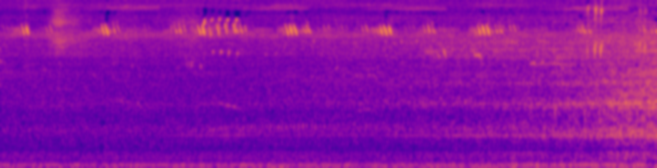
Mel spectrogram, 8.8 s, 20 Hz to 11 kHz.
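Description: Low, steady rumble of a train hauled by twin WAG-5 electric locomotives approaching from a distance, growing louder near the end. Short clusters of high chirps sound on and off over it.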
